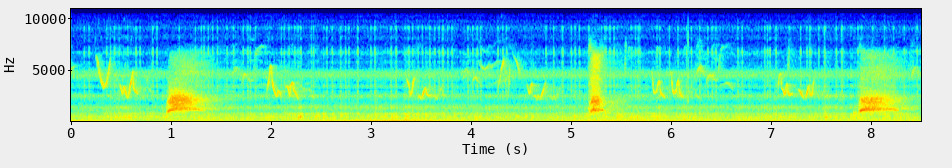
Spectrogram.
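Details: A fox barking: three short, harsh, hoarse barks spaced a few seconds apart, standing out over steady chirping birdsong and a low constant hum.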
